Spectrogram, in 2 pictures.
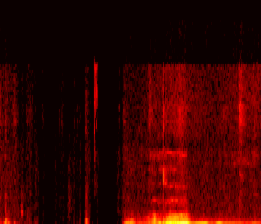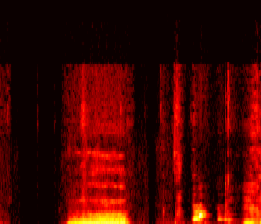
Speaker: my dog's snoring okay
